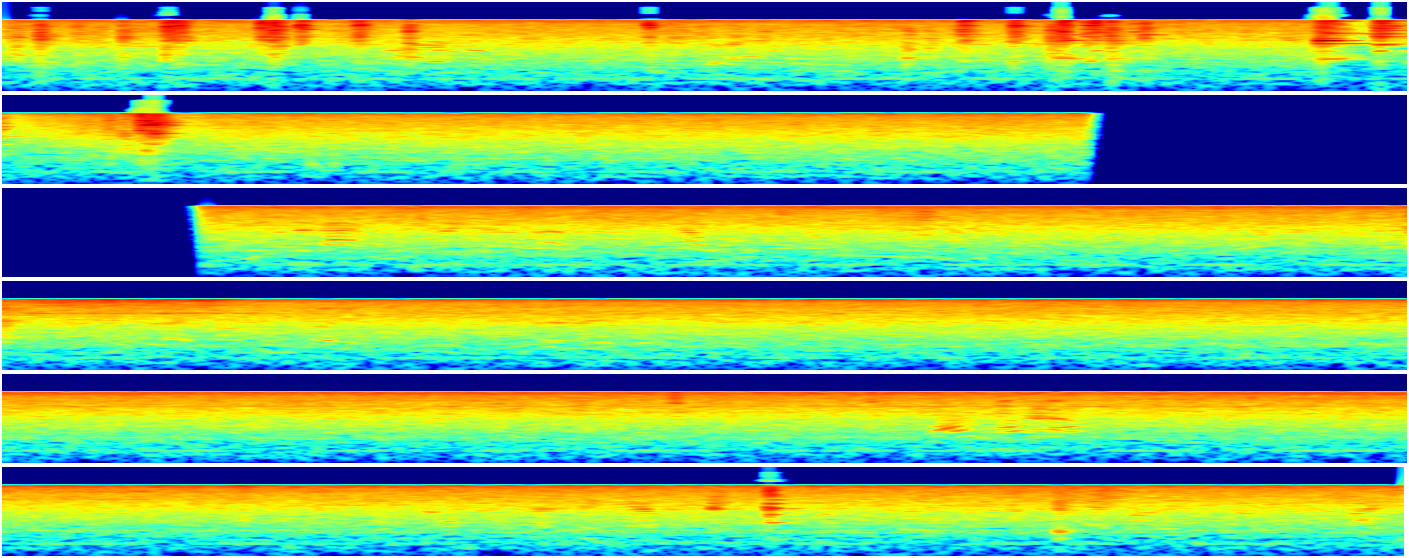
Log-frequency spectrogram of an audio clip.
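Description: Steady noise of underground coal-mine machinery with a low hum, broken by metal clinks and knocks in the first few seconds and again near the end. The sound cuts out completely for about two seconds roughly a third of the way in.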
